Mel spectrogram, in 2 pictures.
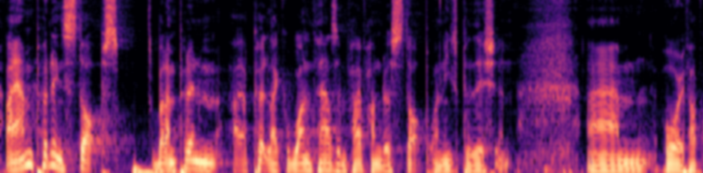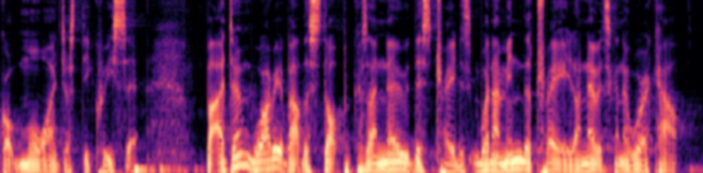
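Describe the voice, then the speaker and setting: A man's voice: on the low side, lively intonation, normal speed, long reverb tail. A man who grew up in Greece, with Greek as his first language, streaming live and talking through his trades in a rambling way, reading chat messages as he goes. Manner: rambling, reads chat messages aloud, many fillers and restarts. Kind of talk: live-stream trading commentary.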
